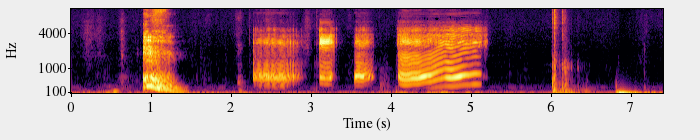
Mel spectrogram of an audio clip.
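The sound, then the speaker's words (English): A sharp burst is followed by a run of buzzy, pitched farts, a few short blips and then one long wavering one, loud, with a brief thud near the end. “Yeah, I farted.”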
